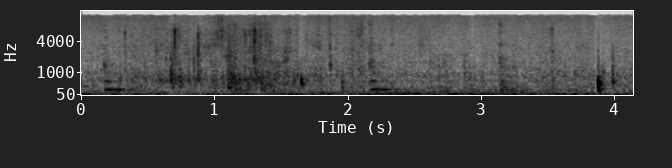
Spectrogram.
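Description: Quiet room ambience with faint rustling and a few soft clicks, the loudest a sharp click just before the end.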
